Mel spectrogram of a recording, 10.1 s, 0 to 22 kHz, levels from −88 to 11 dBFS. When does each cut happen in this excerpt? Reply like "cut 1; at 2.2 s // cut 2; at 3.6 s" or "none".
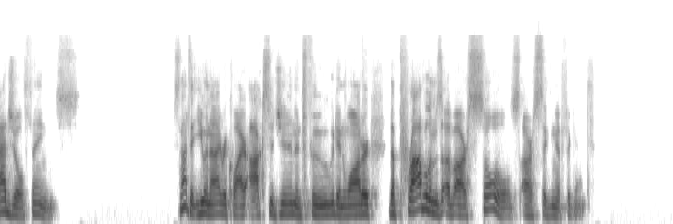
cut 1; at 2.8 s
